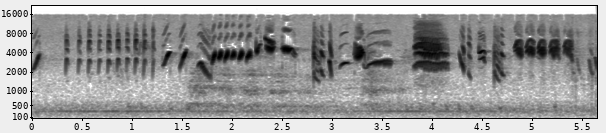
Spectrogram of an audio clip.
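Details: Common Linnet in song, a rapid medley of clipped twittering notes, short trills, nasal buzzy phrases and bright whistled slurs, changing pattern every fraction of a second with barely a pause.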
